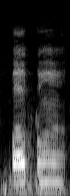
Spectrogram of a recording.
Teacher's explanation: we say papa with a nasal sound whereas it is actually written without the nasal sound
